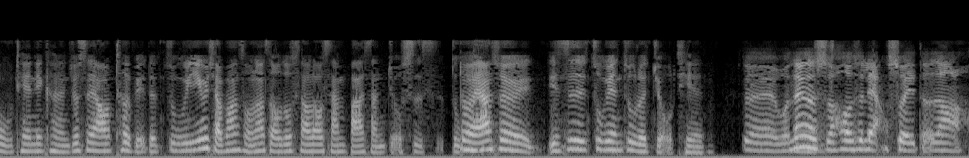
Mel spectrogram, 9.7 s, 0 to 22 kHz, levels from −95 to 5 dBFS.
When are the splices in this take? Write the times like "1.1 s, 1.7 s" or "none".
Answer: 4.6 s

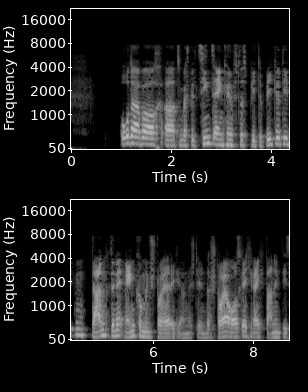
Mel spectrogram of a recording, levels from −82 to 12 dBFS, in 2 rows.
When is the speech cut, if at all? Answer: 5.1 s

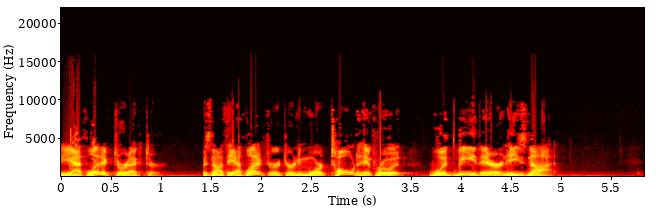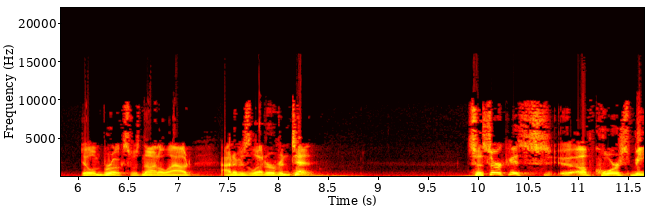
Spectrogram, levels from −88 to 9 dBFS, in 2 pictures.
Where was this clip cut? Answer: 1.4 s, 3.1 s, 3.9 s, 10.0 s

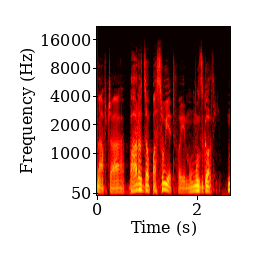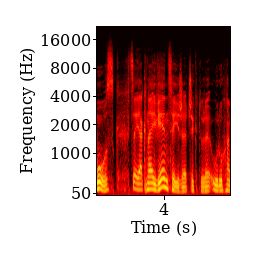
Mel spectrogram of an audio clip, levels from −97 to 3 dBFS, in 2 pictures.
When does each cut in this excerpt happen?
2.5 s

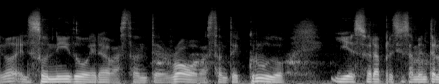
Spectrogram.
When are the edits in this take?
none

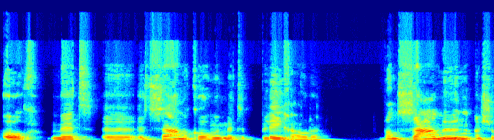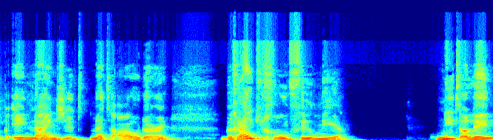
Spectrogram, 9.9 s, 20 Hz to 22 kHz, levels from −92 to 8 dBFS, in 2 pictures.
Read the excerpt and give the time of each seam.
none

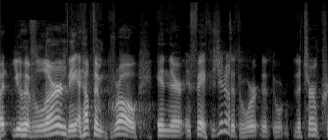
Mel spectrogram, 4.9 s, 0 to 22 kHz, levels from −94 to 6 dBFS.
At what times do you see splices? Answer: 1.0 s, 2.8 s, 3.4 s

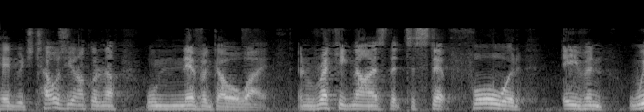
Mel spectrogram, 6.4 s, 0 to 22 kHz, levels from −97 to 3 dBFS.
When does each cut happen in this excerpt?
none

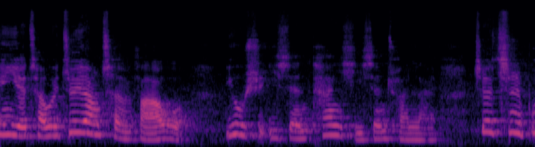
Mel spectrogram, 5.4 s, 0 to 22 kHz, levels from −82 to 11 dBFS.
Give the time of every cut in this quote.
none

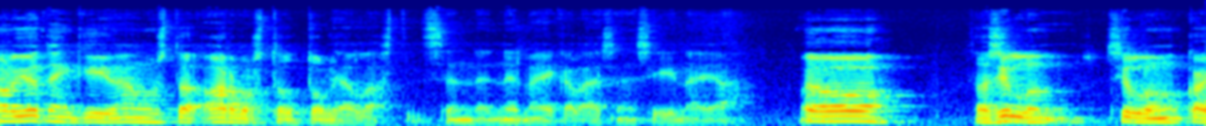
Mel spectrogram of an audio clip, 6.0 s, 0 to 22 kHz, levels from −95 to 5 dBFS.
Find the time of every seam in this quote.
1.7 s, 2.6 s, 4.0 s

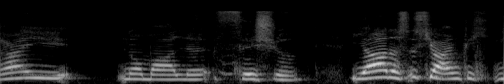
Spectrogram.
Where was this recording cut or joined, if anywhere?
none

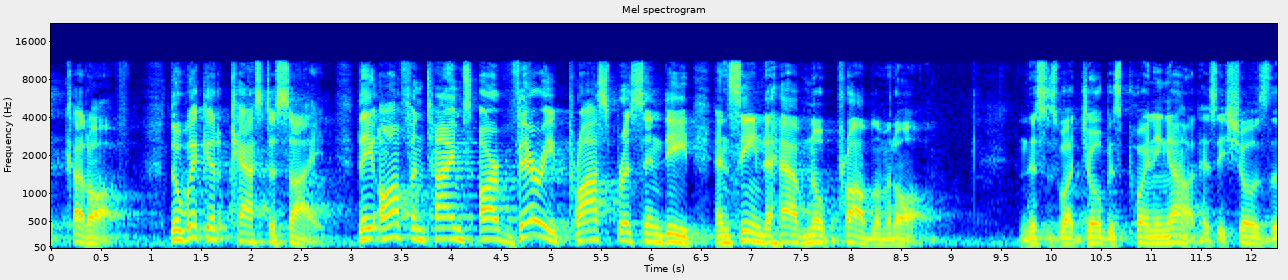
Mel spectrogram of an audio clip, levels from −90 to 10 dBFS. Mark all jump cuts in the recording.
1.8 s

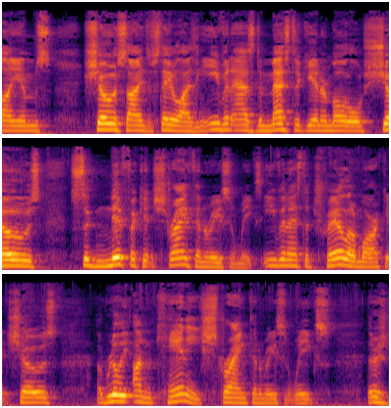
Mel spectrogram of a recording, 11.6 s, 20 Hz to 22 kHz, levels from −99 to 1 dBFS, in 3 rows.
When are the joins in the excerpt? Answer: none

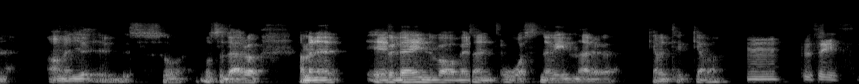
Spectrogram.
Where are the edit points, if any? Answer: 1.3 s, 3.9 s, 4.7 s, 5.0 s, 6.6 s, 7.4 s

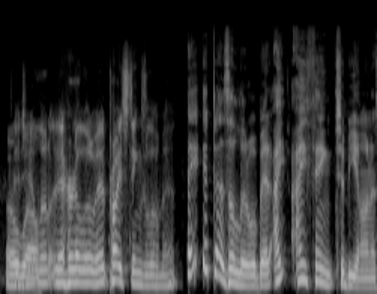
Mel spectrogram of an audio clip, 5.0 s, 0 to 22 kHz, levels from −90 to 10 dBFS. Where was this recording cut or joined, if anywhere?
2.4 s

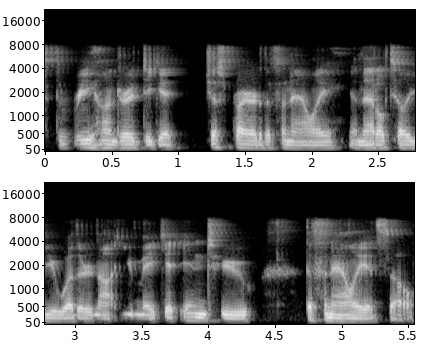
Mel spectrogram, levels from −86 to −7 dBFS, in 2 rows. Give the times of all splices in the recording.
none

